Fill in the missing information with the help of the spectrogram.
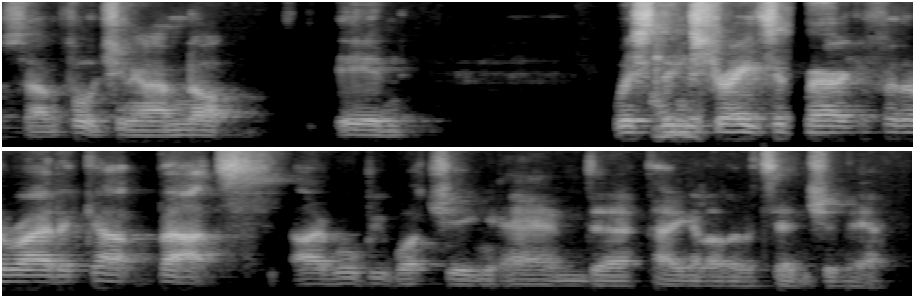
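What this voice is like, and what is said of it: Slightly rough, dodgy voice. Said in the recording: “my voice is a little bit dodgy this morning”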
